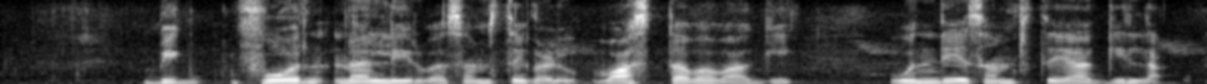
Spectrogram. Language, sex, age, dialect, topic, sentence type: Kannada, female, 41-45, Coastal/Dakshin, banking, statement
